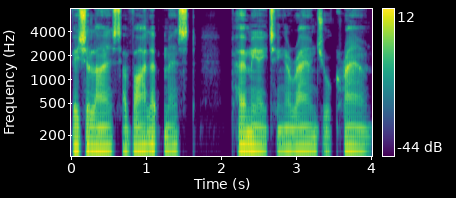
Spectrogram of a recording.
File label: voiceover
